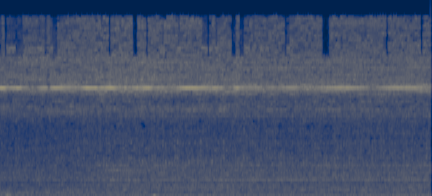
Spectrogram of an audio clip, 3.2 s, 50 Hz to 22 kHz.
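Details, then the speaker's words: Porsche Panamera S V8 after timing-chain kit repair, just restarted after refueling, fan control still unplugged; low, even idle with steady beat, no misses or ticking, no vibration; running smoothly. "listen to how smooth that is look at that not vibrating at all wow amazing"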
